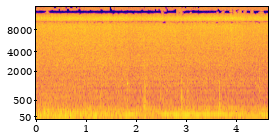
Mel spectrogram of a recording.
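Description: Yellow noodles frying in a hot wok: a steady sizzle, with a few light taps and scrapes of the metal spatula against the wok, over a steady low hum.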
